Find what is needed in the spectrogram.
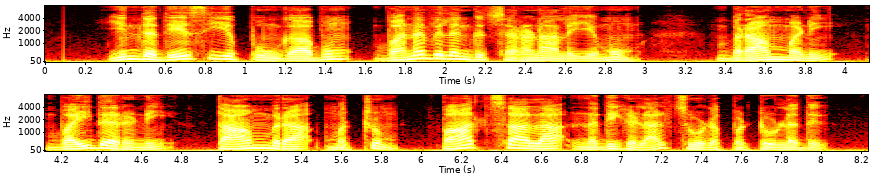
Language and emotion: Tamil, neutral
